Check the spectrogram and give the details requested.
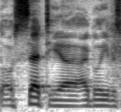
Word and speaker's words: Ossetia: from a place called Ossetia, I believe is how it's pronounced.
